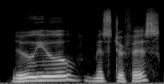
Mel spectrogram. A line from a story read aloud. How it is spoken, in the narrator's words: the captain intoned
